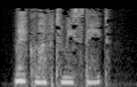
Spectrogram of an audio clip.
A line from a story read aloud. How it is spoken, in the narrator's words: I softly spoke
